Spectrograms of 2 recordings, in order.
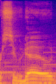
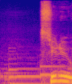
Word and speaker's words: sudo: All right, so next up we have the command sudo, or sudo, depending on how you want to pronounce it. Sudo or sudo stands for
